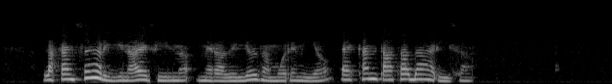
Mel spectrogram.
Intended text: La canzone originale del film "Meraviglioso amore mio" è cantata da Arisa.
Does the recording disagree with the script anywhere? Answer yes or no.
yes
